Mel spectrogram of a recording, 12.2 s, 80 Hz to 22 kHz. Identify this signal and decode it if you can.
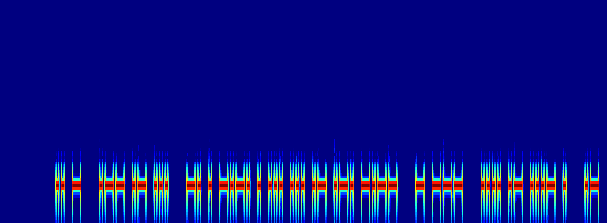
Morse code, heard as a keyed tone, about 22 wpm, 700 Hz. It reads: IT WAS NECESSARY TO HAVE A
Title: Sentences from Top 1000 Words - Review Part 1 - 22wpm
